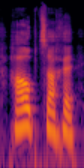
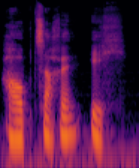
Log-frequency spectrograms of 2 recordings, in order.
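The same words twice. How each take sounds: First: Hauptsache hit loud and high; emphatic. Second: Hauptsache, ich fading to almost nothing; quiet. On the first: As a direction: punch out Hauptsache with force. Repeated list, rising emphasis. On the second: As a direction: let Hauptsache, ich drop to a hush. Repeated list, final soft take. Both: Acted.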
